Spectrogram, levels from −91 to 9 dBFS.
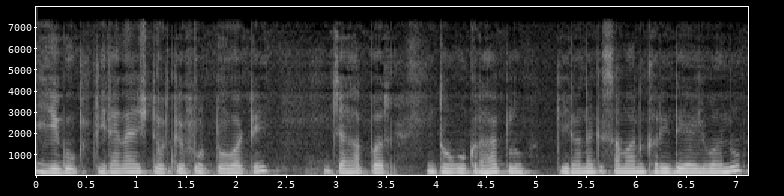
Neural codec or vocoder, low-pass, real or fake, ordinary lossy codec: autoencoder, 48 kHz, 32 numbers a frame, DAC-VAE, trained on Japanese speech; 7.2 kHz; fake; none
